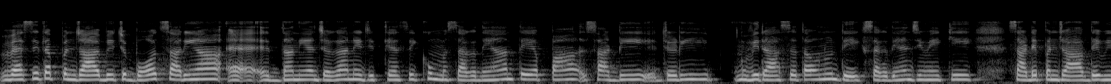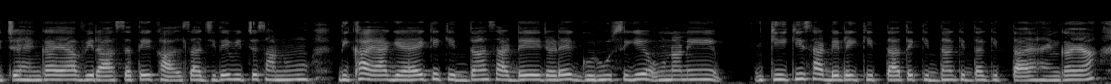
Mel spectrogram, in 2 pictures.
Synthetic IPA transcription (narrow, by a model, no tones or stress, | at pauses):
ʋɛːseːt̪ãːpəɲd͡ʒaːbʋɪt͡ʃbɔːt̪saːɾijãːɪd̪ãːd̪ijãːd͡ʒəɡãːneːd͡ʒɪt̪ʰːeːəsĩːkʊmsəkd̪eːãːt̪eːəpãːsaːɖiːd͡ʒeːɽiː | ʋɪɾaːsət̪aːʊnũːd̪eːkʰsəkd̪eːãːd͡ʒɪʋẽːkɪsaːɖeːpəɲd͡ʒaːb̚d̪eːʋɪt͡ʃɦɛ̃ːŋɡaːjaːʋɪɾaːsət̪eːkʰaːlsaːd͡ʒiːd̪eːʋɪt͡ʃsaːnũːd̪ɪkʰaːjaːɡɪaːɛːkɪkɪd̪ãːsaːɖeːd͡ʒeːɽeːɡʊɾuːsiːɡeːʊnãːneː | kiːkisaːɖeːləiːkiːt̪aːt̪eːkɪd̪ːãːkɪd̪ãːk̬iːt̪aːɦɛ̃ːŋɡaːjaː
